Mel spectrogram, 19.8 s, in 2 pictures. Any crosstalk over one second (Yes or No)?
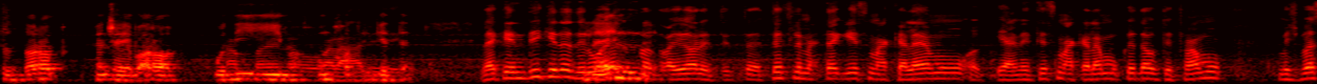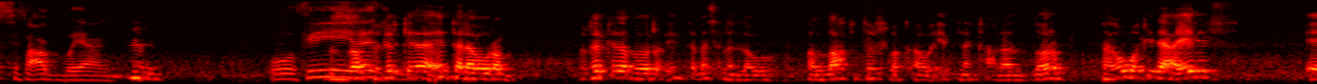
Yes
